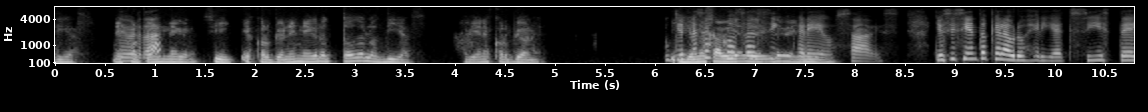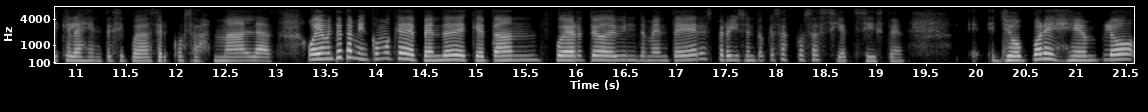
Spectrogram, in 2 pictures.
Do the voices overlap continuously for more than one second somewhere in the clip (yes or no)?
yes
